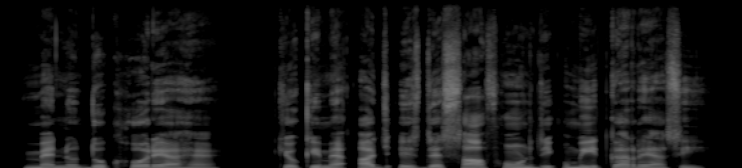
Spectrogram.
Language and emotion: Punjabi, sad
